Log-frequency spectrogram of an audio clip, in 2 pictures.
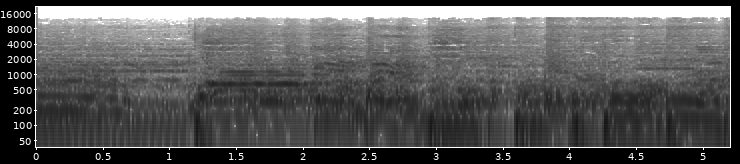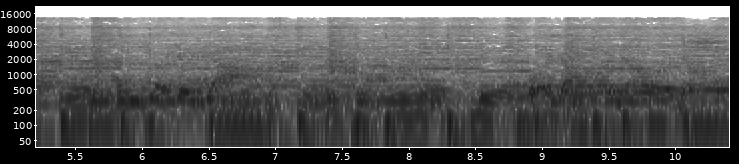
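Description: Live band playing a song: male singing over electric guitar, bass and a steady beat.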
